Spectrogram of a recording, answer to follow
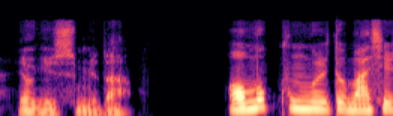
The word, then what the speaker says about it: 국물: 그리고 국물은 자연스럽게 국물처럼 들려요. Spelling is 국물, but the sound often becomes 국물. So I read the card as 국물, but I should expect to hear 국물.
